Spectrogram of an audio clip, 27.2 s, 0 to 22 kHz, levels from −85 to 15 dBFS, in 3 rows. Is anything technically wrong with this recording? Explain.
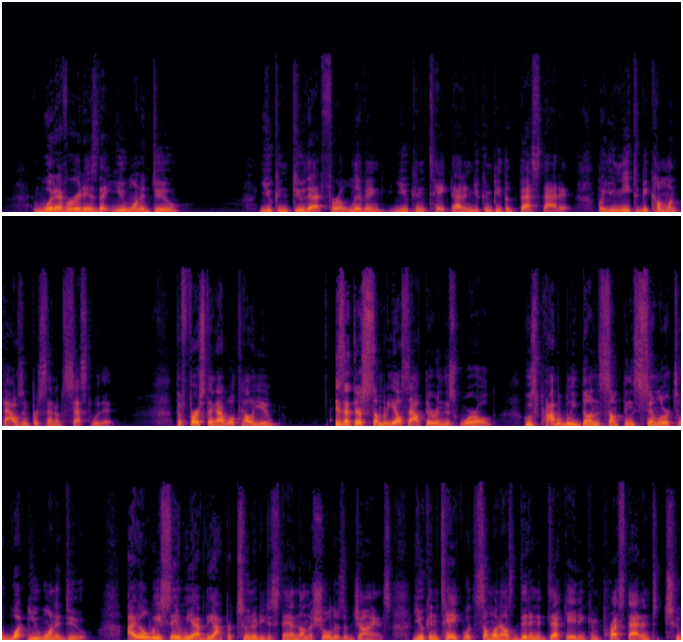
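Yes, the speech carries two dropped samples faults, heard as isolated clicks at 1.2 s, between "whatever it" and "that you want to", and at 20.3 s, between "to do I always" and "say we have the". Each is likely a loss of a tiny fraction of a millisecond of samples, so the waveform jumps abruptly to a later value. No sound goes missing, only a sharp tick. On a spectrogram each appears as a thin vertical line spanning all frequencies. In the waveform it is a single-step discontinuity.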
